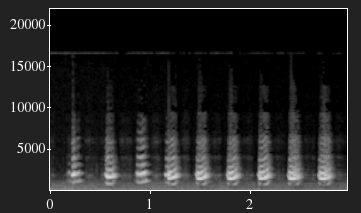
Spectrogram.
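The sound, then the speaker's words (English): A turkey friction call worked with a striker, held like a pencil at an angle and moved in half-moon strokes, gives a steady run of about nine raspy, high-pitched yelps, evenly spaced and fairly loud, with no talking over them. “this is a Striker, and they make different ones, and they all kind of sound their own little way”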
